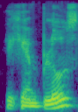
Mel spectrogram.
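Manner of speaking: ordinary talk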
